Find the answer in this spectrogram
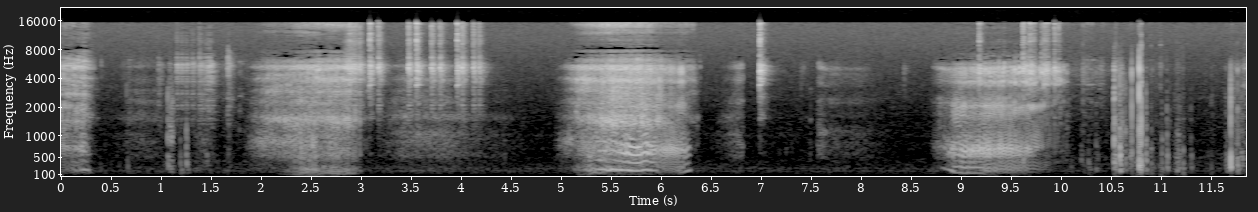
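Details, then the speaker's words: Very loud, harsh, fluttering snores every three to four seconds, roughly 17 a minute, with faint clicks and rustling between; heavy snoring. "gosh guy you're so loud good night"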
